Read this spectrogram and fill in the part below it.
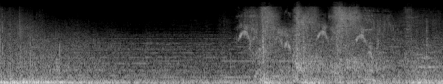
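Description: A Confringo blasting spell in the Hogwarts Legacy video game sets off loud, crashing explosive bursts over a thick rumbling backdrop, with several sharp fiery hits in quick succession.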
